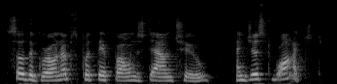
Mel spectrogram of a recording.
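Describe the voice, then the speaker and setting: A woman of medium pitch reads a picture book aloud to young listeners as a storytime host. Dramatic pauses and drawn-out key words shape her delivery.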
